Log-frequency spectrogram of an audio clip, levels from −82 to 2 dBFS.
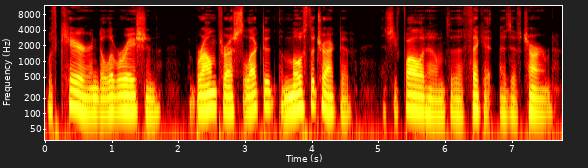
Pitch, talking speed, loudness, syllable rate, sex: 110 Hz, 160 wpm, -19 LUFS, 4.9 syllables/s, male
